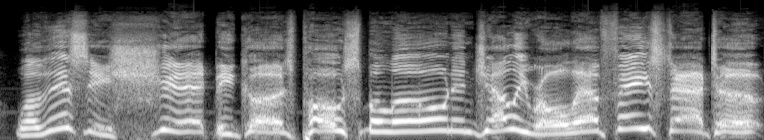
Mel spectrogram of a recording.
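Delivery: put-on loud, slow, ranting old-timer; grumpy complainer shout. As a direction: shout it like an outraged rock fan. Mocking complaining rock fan.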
